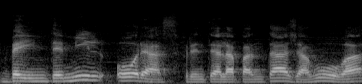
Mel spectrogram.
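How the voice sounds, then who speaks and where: A man's fairly high voice at a very slow pace, with audible room echo. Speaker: neurologist and lecturer. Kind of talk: conference talk. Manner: animated.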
